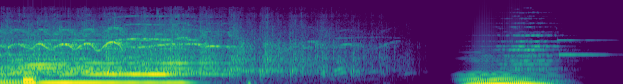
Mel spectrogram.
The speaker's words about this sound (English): Anyway, look, thank you. You've been an absolutely brilliant audience. Give yourself a big round of applause.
